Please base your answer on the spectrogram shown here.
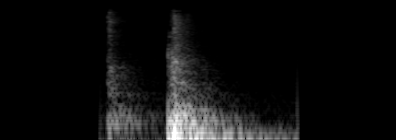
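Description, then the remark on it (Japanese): The scriptwriter Suzuno haughtily shuts a door: it swings and then slams shut with a heavy, booming, loud thud, followed by a brief rattling decay before sudden silence. No voices. “構成作家の鈴野は、いたけたかにドアを閉めた。”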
